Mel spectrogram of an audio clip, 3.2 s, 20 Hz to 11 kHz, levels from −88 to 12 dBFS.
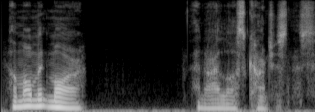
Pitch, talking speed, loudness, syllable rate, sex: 110 Hz, 135 wpm, -17 LUFS, 5.4 syllables/s, male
